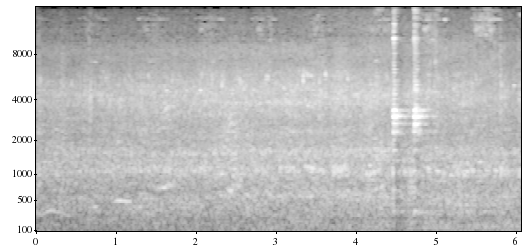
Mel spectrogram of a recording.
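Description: Steady outdoor street noise of road traffic, with a vehicle horn giving two quick toots about four and a half seconds in.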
